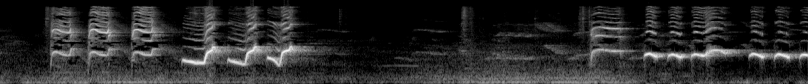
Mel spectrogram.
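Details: Caged black-throated laughingthrush, kept and trained for singing, calls a rival to fight with rapid ringing whistled notes, upslurred loops and a steady repeated phrase, with faint low background hum.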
